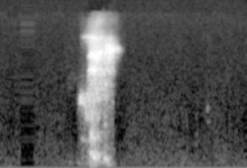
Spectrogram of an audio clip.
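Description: A single short, sharp burst of breath from a person, about a second in and under half a second long.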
